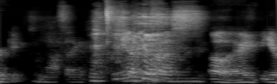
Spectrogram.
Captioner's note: laughing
